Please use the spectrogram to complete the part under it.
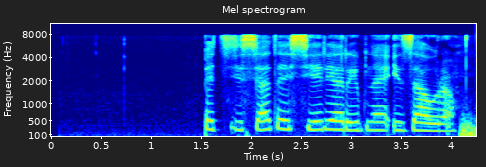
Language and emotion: Russian, neutral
